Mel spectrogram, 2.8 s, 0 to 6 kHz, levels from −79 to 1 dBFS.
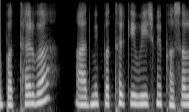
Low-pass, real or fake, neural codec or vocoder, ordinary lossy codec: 5.4 kHz; fake; codec, 16 kHz, about 1 kbps, DyCAST, with the encoder's durations; none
